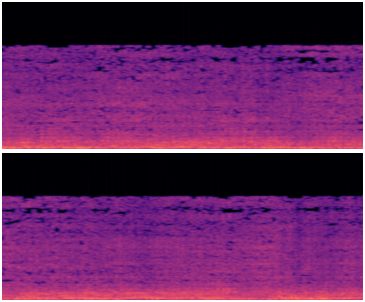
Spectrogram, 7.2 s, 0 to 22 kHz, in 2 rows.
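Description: A cheap 12V cordless drill with a 35 mm porcelain bit whines steadily and loudly as it bores into tile, a continuous grinding drone without pauses.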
